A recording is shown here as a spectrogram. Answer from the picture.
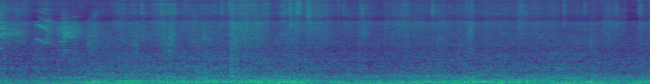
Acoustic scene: bus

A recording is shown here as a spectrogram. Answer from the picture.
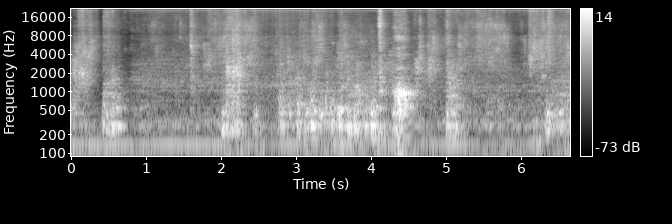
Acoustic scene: restroom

